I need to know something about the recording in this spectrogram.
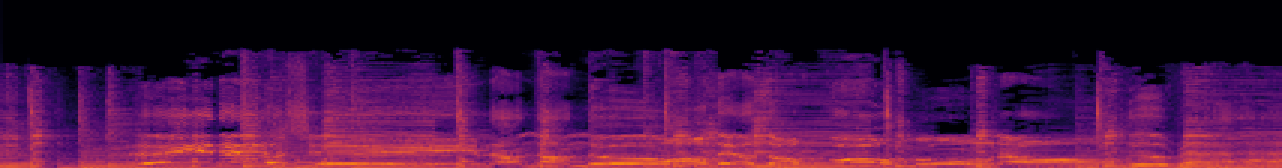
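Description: Live country-rock band music: guitars under a harmonica lead played through a handheld microphone, its melody bending and wavering in pitch, with no sung words.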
